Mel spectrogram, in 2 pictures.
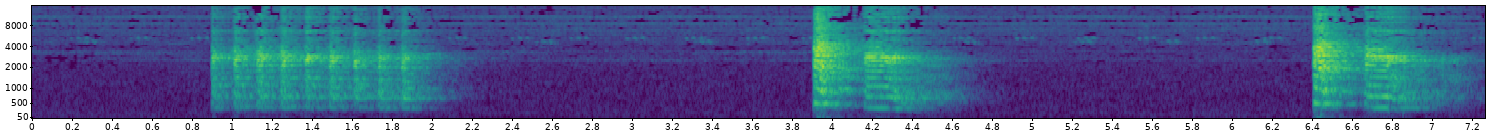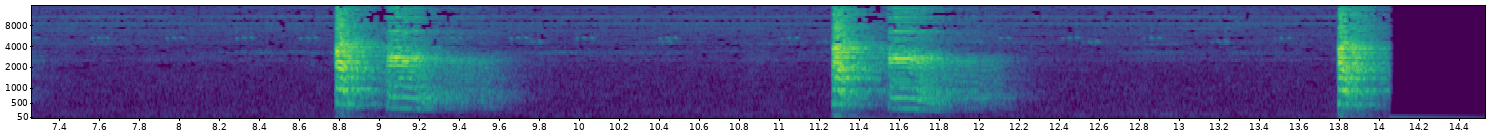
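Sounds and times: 
Tokay gecko call: 0:00.9 - 0:02.3, 0:03.8 - 0:04.9, 0:06.4 - 0:07.4, 0:08.6 - 0:09.9, 0:11.2 - 0:12.4, 0:13.7 - 0:14.1.

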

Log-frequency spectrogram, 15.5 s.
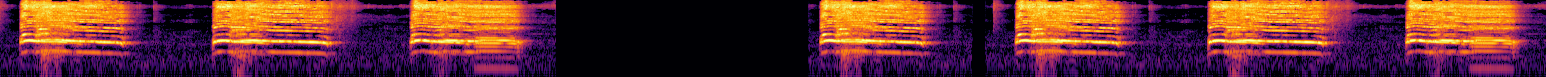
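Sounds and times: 
peafowl braying calls: 0:00.2 - 0:01.4, 0:02.1 - 0:03.5, 0:04.1 - 0:05.4, 0:08.2 - 0:09.5, 0:10.2 - 0:11.4, 0:12.1 - 0:15.4.

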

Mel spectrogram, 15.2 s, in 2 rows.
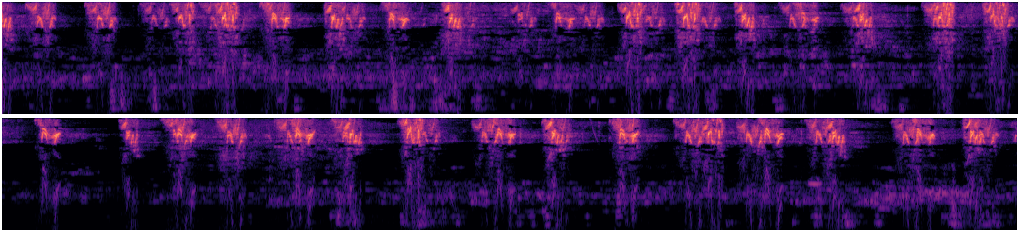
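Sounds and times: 
sparrow chirping: 0:00.0 - 0:15.2.

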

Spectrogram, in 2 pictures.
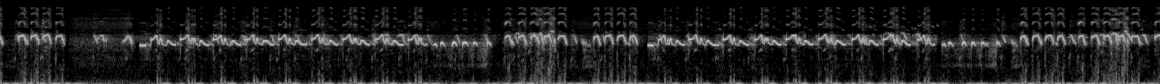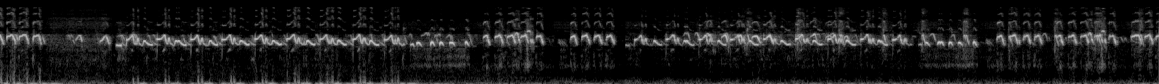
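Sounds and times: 
Green sandpiper calls of high clear notes: 0:00.0 - 0:23.1.

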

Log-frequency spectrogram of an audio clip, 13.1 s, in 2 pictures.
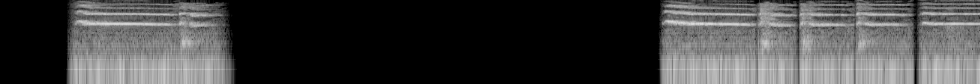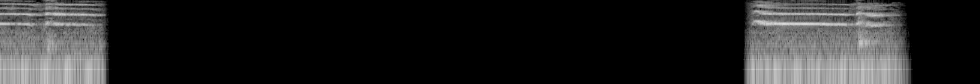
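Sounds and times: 
ground squirrel whistled call: 0:00.5 - 0:01.5, 0:04.4 - 0:07.3, 0:11.6 - 0:12.6.

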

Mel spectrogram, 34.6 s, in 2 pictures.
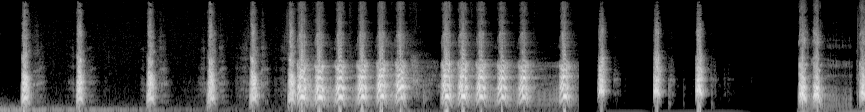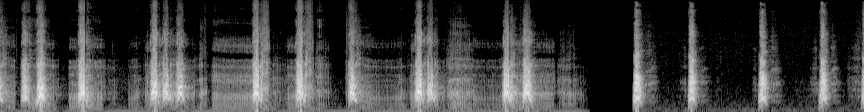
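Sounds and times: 
German Shepherd barking: 0:00.4 - 0:00.8, 0:01.5 - 0:01.9, 0:02.9 - 0:03.4, 0:04.1 - 0:12.4, 0:13.0 - 0:14.4, 0:16.0 - 0:16.6, 0:17.2 - 0:19.4, 0:20.0 - 0:21.4, 0:22.3 - 0:26.4, 0:27.2 - 0:28.3, 0:30.0 - 0:31.5, 0:32.4 - 0:33.0, 0:33.6 - 0:34.5.

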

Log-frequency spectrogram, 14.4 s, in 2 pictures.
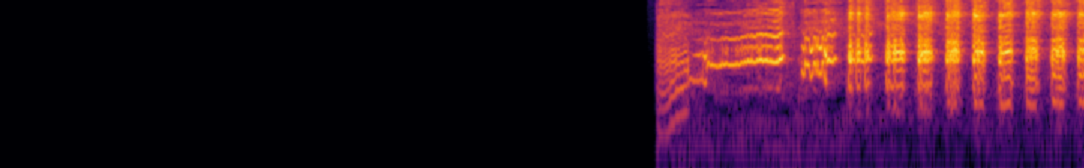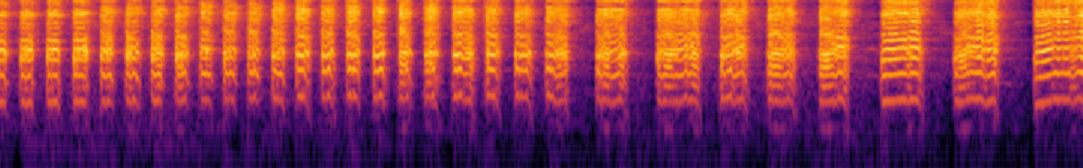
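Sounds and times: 
junglefowl clucking: 0:04.4 - 0:14.4.

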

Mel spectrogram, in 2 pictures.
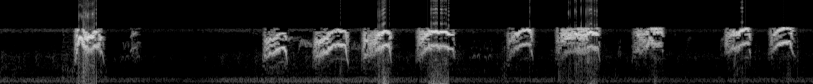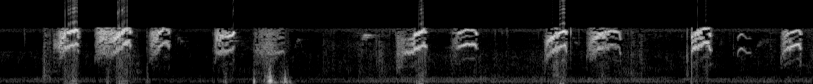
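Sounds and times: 
Red-whiskered bulbul grating chirps: 0:00.6 - 0:01.5, 0:02.4 - 0:16.2.

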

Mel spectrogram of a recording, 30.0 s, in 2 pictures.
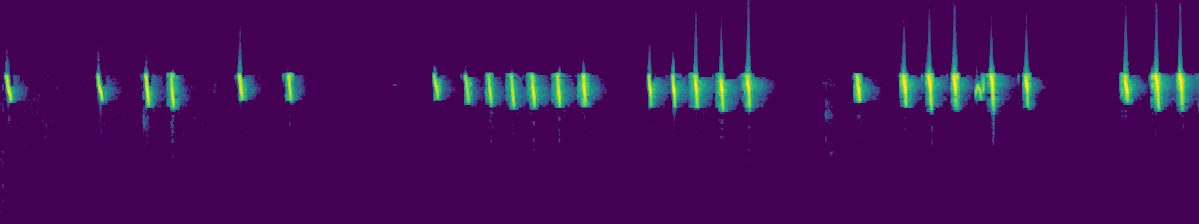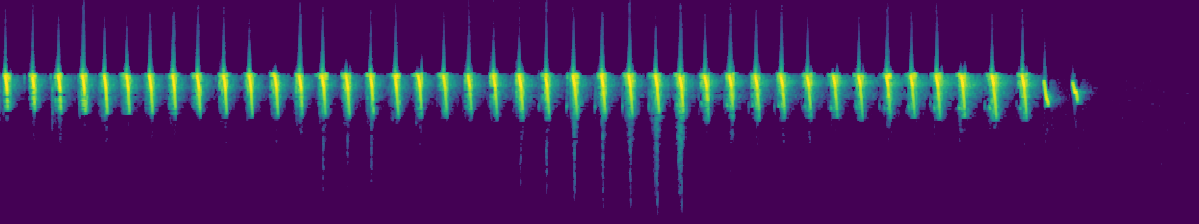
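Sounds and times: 
red junglefowl chick peeps: 0:00.0 - 0:00.3, 0:01.2 - 0:02.4, 0:03.0 - 0:03.8, 0:05.4 - 0:07.5, 0:08.1 - 0:09.6, 0:10.7 - 0:13.0, 0:14.0 - 0:28.6.

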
